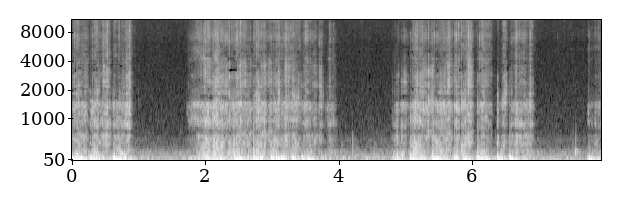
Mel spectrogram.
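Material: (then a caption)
Foam. Long nails tap fast on the top of a round, solid, avocado-shaped foam kitchen sponge with an avocado-print top and green sides, lying on a table. The tapping is a dense, soft, muffled patter with a scratchy edge, coming in quick runs broken by short, quieter pauses.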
